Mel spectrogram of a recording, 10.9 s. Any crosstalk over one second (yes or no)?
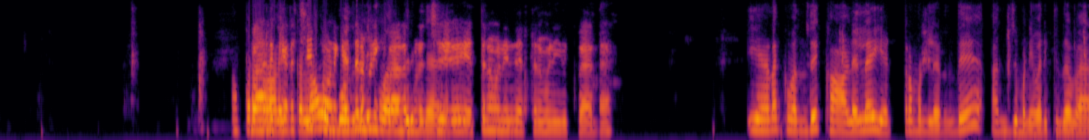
yes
